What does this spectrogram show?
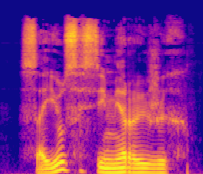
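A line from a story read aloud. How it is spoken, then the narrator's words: Guilty mutter. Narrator (Russian): пробормотал генерал, скорчив виноватую мину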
